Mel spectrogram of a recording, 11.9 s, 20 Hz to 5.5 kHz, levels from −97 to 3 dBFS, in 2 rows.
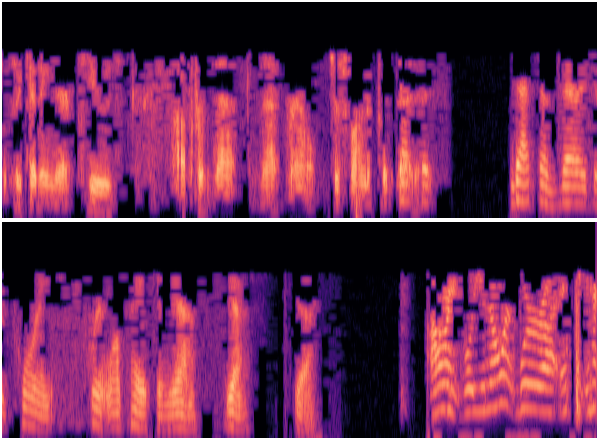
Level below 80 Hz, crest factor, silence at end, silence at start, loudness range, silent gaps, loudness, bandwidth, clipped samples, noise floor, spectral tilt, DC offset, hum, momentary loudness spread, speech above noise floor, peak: -56 dBFS; 20 dB; 0 s; 0 s; 2 LU; none; -20 LUFS; 3.1 kHz; under 0.1%; -84 dBFS; -9.5 dB/octave; under 0.1%; none; 9 LU; 65 dB; 0 dBFS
